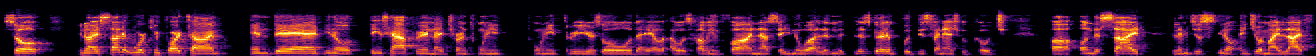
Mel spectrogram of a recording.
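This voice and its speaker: A financial coach from Colombia in his twenties is interviewed on a casual podcast, earnestly telling his story in English with a Colombian Spanish accent and often repeating words on restarts. His delivery is flat and brisk, with a medium-pitched, bright, forceful voice. The audio is dull.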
